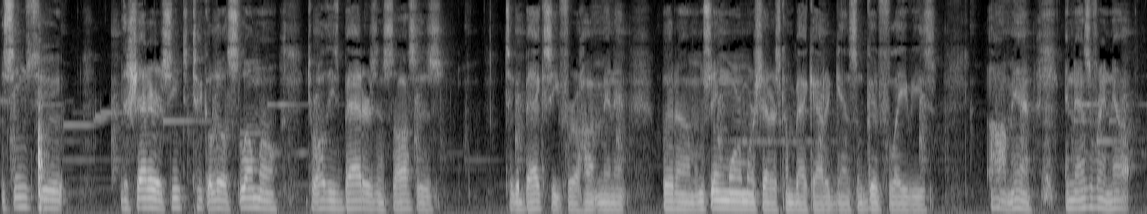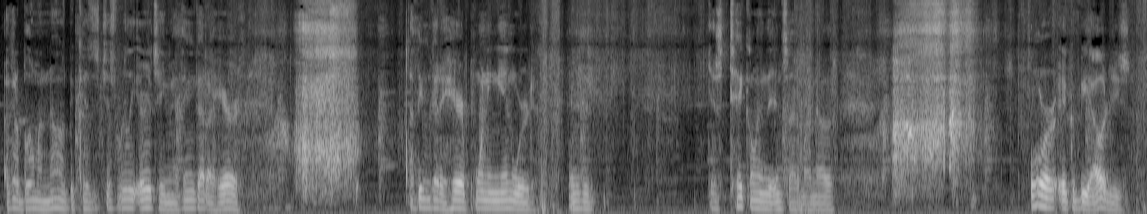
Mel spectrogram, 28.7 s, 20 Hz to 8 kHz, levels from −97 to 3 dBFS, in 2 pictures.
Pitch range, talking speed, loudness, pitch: 100-115 Hz, 180 wpm, -29 LUFS, 110 Hz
